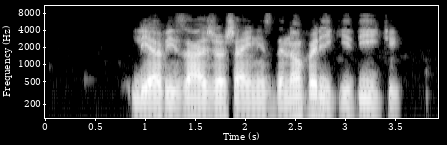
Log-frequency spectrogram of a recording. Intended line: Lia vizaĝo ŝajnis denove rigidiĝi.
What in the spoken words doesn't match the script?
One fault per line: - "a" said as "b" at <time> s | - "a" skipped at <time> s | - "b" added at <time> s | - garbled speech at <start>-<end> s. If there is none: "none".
none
